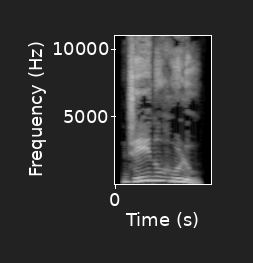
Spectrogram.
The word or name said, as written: ಜೇನುಹುಳು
